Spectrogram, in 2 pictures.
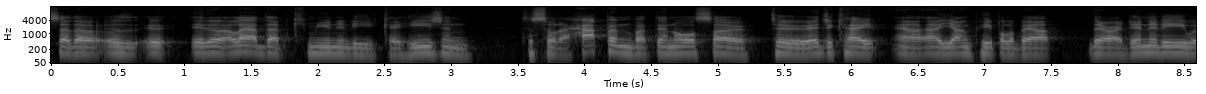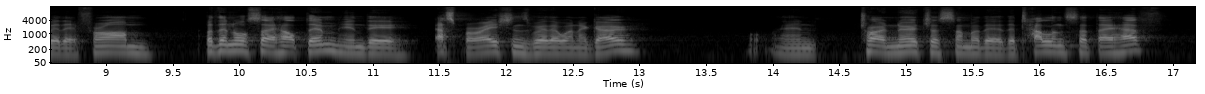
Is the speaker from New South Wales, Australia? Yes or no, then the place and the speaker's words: no; Cairns, Queensland, Australia; After high school, I moved away from Cairns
